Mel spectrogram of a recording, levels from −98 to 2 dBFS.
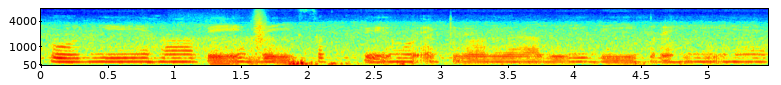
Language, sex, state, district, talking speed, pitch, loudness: Hindi, female, Haryana, Jhajjar, 110 wpm, 100 Hz, -16 LUFS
